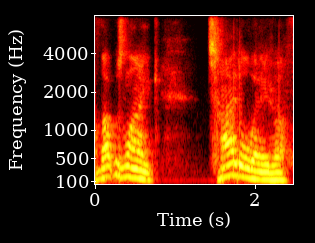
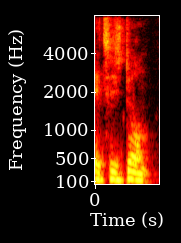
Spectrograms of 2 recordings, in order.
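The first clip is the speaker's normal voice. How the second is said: hushed, soft, close-up half-whisper; 3 semitones lower than usual. Describing a voice heard while lying in bed: imitating a half-whisper. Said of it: "whispered in your ear".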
